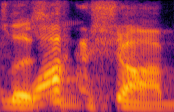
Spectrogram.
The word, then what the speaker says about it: Waukesha: He's it's Waukesha, bro. – Waukesha.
